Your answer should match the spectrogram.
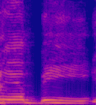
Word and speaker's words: Embiid: Joel Embiid, is that how you say his name? – Yeah.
